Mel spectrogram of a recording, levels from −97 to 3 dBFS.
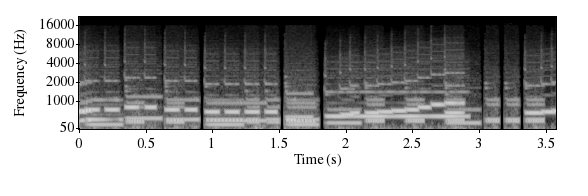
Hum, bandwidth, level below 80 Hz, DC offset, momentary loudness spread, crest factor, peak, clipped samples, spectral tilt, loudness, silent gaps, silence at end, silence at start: none; 9.8 kHz; -44 dBFS; under 0.1%; 4 LU; 14 dB; -6 dBFS; under 0.1%; -8 dB/octave; -20 LUFS; none; 0 s; 0 s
